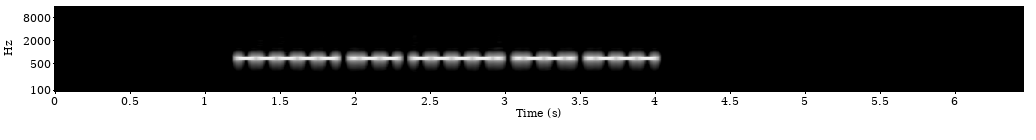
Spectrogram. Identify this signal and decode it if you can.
Morse code, heard as a keyed tone, about 36 wpm, 700 Hz. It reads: 0W9PJ
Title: Code Groups - 5 Letter:Numbers - 35wpm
